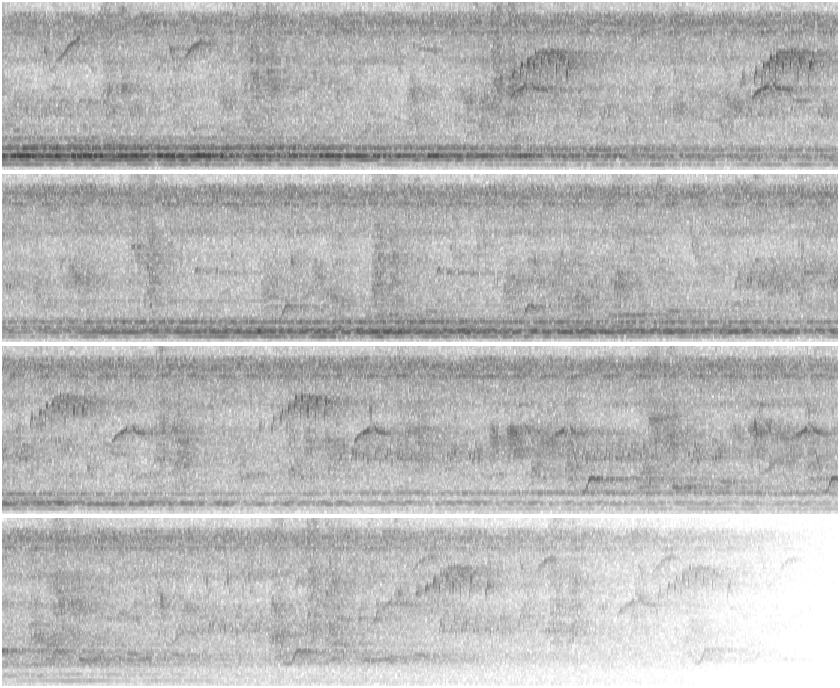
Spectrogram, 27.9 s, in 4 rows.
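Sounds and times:
relaxing music for children: 0:00.0 - 0:21.6.

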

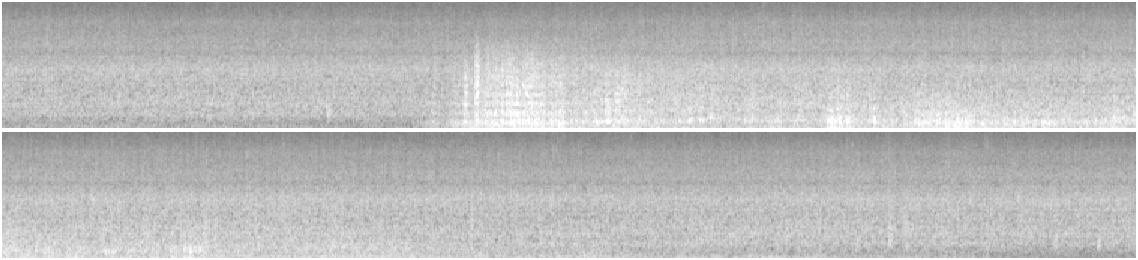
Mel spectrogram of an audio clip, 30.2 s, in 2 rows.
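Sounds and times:
rain: 0:00.0 - 0:30.2
thunder: 0:05.7 - 0:20.7.

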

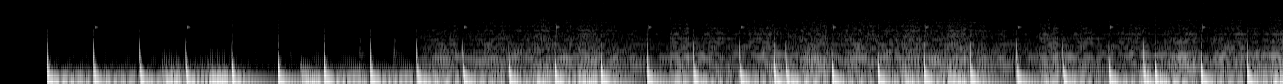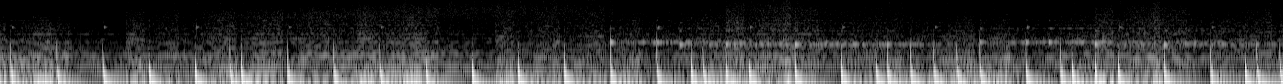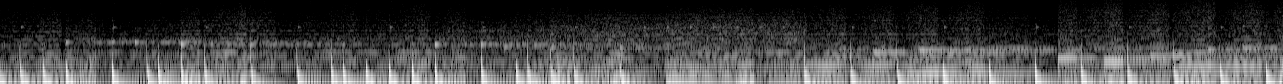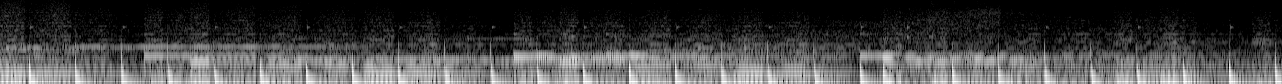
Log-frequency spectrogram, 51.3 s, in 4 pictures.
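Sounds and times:
acid bass: 0:00.5 - 0:51.3.

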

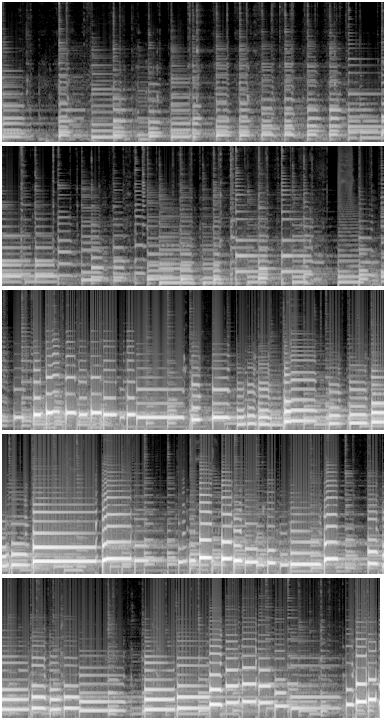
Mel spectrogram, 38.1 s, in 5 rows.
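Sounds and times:
morning jazz music: 0:15.5 - 0:38.1.

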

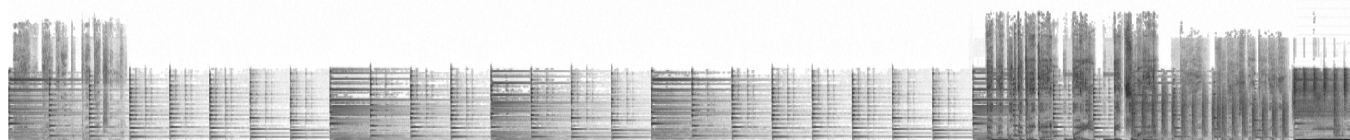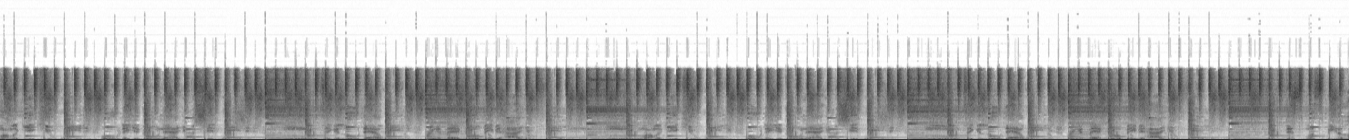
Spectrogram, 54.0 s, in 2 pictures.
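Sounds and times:
low bass: 0:25.9 - 0:53.9.

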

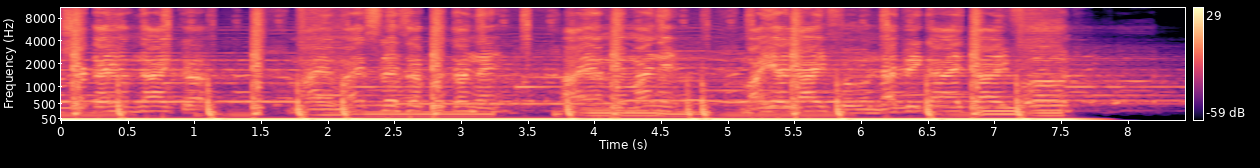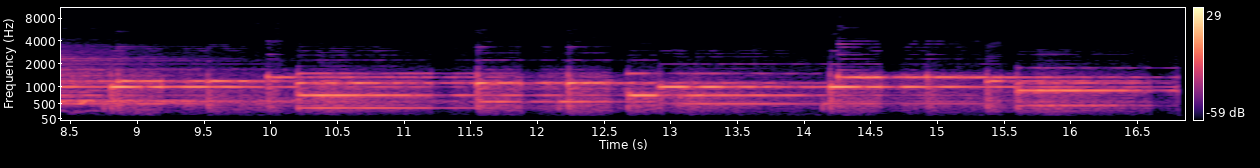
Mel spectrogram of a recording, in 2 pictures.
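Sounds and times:
26-29 Hz low bass tone: 0:00.0 - 0:07.9.

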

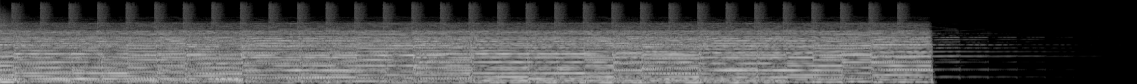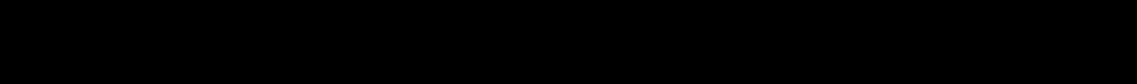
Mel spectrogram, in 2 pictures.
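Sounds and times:
pop punk music: 0:00.0 - 0:09.6.

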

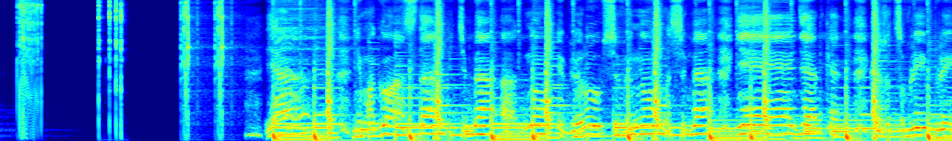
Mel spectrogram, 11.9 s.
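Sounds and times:
metal revolver cylinder spinning with ratcheting whir: 0:00.2 - 0:00.6
revolver cylinder sharp clicks: 0:00.2 - 0:00.6, 0:01.2 - 0:01.6, 0:02.3 - 0:03.2
speech: 0:04.6 - 0:11.8.

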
